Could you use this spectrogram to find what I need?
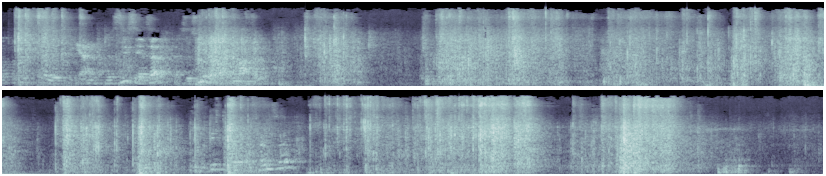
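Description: Plastic sheeting rustles and crinkles loudly.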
